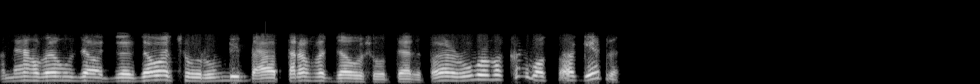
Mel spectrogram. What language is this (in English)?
Gujarati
